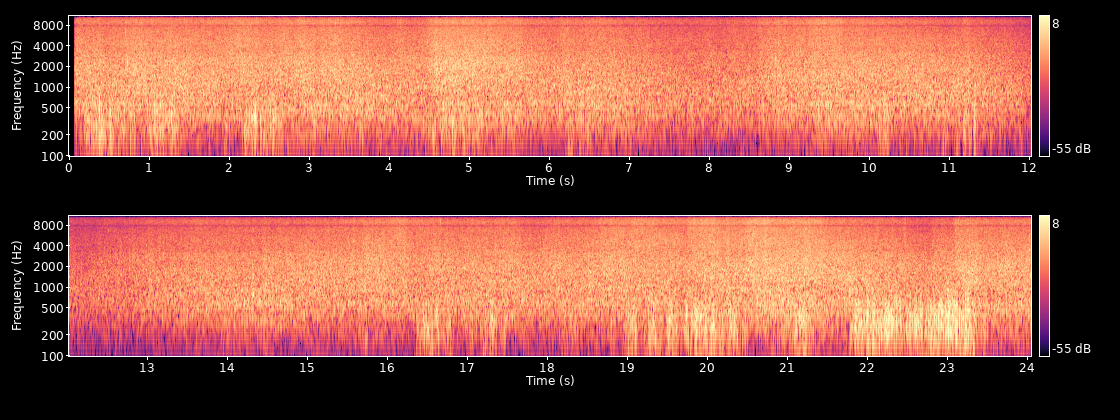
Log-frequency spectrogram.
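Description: Small sea waves breaking and washing up a sandy beach in a continuous surf wash that swells and eases, with wind buffeting the microphone in low rumbles, strongest near the end.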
